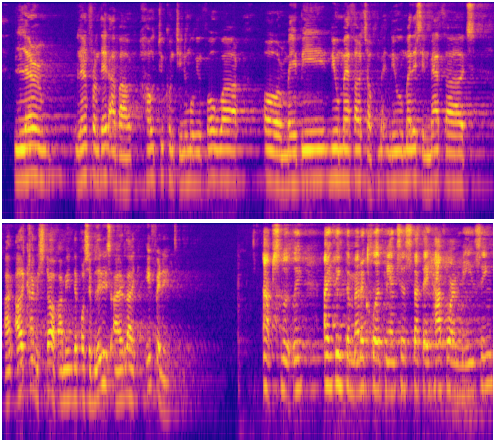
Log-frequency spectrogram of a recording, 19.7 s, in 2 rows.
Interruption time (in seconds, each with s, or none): none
